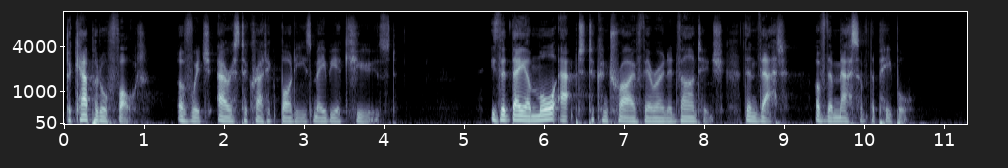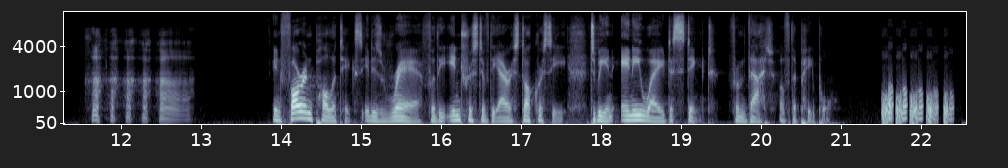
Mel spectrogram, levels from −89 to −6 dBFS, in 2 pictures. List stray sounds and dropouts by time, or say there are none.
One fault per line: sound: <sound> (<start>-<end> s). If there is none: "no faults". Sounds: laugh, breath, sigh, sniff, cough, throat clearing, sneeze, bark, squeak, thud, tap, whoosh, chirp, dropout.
sound: laugh (11.5-12.9 s)
sound: laugh (21.5-22.4 s)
